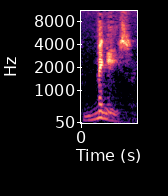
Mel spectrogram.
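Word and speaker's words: Menzies: mangies a big a it's pronounced mangies is it yeah good well General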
